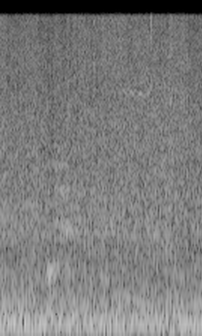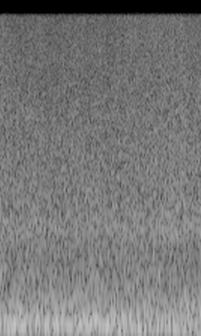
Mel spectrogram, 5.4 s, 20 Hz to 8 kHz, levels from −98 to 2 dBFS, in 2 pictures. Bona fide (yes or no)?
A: yes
